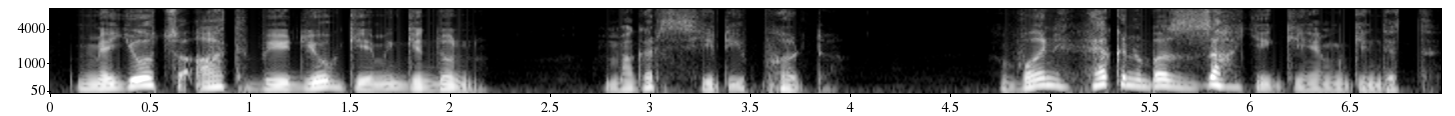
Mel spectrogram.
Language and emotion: Kashmiri, sad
